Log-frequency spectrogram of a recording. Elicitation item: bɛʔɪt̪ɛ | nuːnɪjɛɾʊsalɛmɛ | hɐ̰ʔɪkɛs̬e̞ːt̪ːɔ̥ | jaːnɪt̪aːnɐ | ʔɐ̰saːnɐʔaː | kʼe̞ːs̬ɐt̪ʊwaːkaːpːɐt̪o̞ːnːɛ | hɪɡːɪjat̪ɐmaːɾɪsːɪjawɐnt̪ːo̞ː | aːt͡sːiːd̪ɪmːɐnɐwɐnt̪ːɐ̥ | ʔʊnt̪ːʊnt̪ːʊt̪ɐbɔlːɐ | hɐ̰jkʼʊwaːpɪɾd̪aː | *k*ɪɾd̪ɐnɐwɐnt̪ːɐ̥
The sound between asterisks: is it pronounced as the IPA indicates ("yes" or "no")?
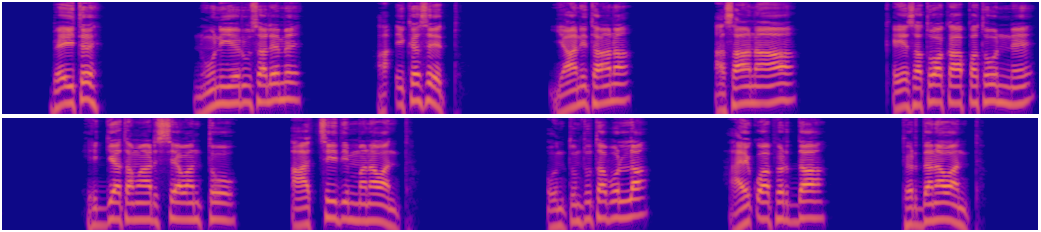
no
